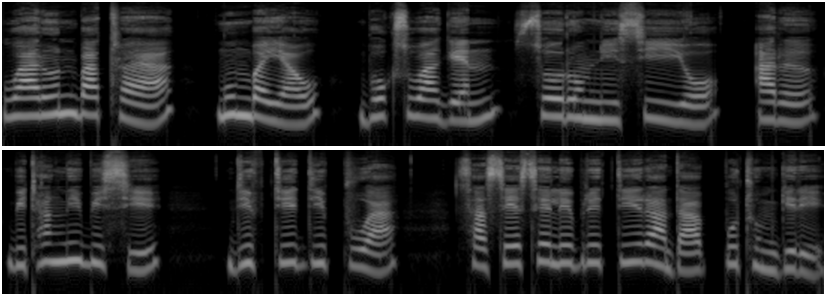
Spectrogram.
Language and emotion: Bodo, neutral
